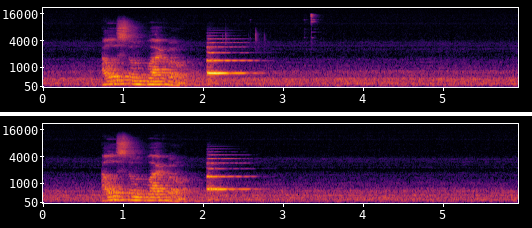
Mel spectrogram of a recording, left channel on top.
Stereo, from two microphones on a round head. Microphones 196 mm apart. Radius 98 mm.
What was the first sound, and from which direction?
A man speaking, 40° right (ahead or behind).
